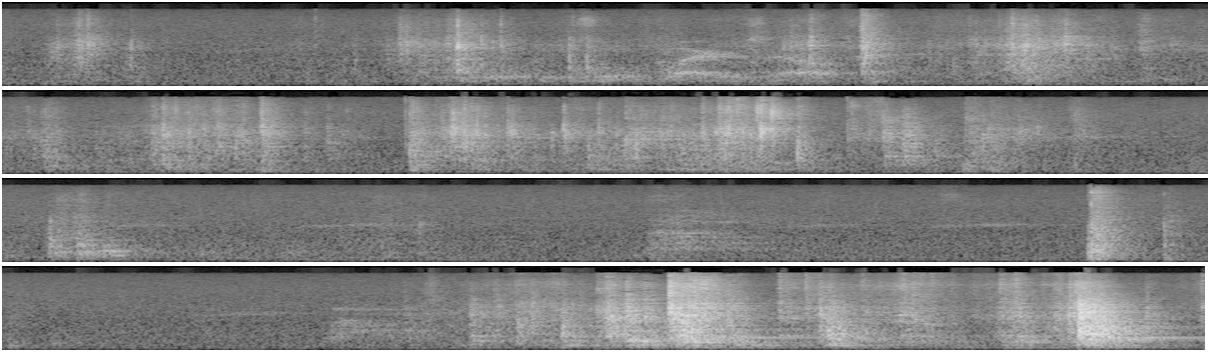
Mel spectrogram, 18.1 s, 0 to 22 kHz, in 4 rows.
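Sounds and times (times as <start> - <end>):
wiring rustling and scraping: 0.0 - 9.6, 15.2 - 18.0.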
